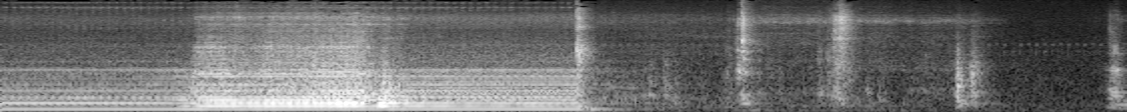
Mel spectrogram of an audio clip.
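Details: Single-phase Crompton Parkinson induction motor after repair of its noise fault, pulley not yet fitted: smooth steady hum for about two seconds, then clean spin-down with no rattle or scrape; motor runs healthy.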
